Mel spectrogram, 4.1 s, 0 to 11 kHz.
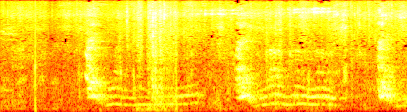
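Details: Perro de Presa Canario puppies, 72 days old, giving drawn-out, harmonic yelping calls about every second and a half, each starting sharply and sliding slightly in pitch, with a faint background hiss.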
